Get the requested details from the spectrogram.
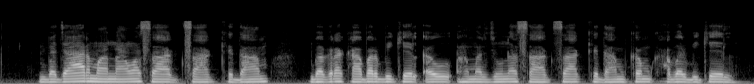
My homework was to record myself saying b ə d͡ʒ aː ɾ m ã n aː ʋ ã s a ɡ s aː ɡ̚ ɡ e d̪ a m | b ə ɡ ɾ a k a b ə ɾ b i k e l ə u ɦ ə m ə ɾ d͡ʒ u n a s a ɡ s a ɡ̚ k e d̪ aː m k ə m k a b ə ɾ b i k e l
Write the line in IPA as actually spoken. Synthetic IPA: b ə d͡ʒ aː ɾ m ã n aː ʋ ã s a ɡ s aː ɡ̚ k e d̪ a m | b ə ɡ ɾ a k a b ə ɾ b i k e l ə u ɦ ə m ə ɾ d͡ʒ u n a s a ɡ s a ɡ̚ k e d̪ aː m k ə m k a b ə ɾ b i k e l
